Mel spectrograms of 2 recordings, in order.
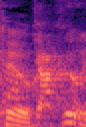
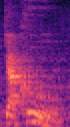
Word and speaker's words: Jakku: Jakku, that's right, they say it like 5 times. Everyone pronounces it like slightly differently. Jakku.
